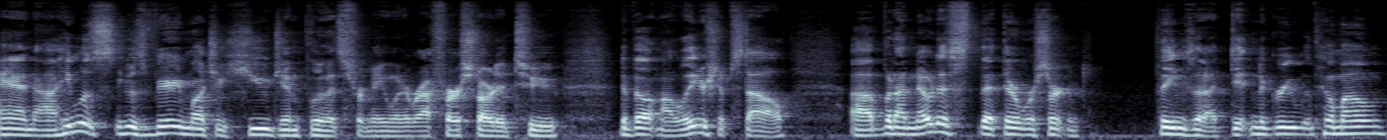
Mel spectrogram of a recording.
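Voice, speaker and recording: With a Mississippi accent, a man talks at a fairly quick pace and medium pitch, his pitch varying in an ordinary way. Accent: Southern (Mississippi). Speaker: podcast host, leadership coach. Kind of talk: casual podcast chat. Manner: hesitant, many fillers.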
